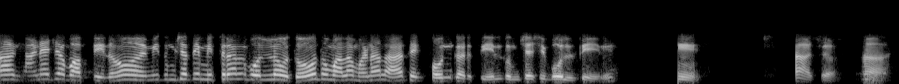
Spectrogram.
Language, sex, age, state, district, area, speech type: Marathi, male, 45-60, Maharashtra, Ratnagiri, urban, conversation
